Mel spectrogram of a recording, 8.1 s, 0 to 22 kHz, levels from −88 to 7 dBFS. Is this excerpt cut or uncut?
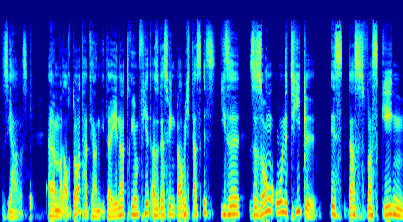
cut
